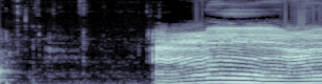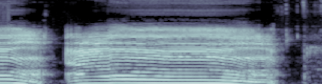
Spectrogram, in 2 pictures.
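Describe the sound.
Two long, deep, resonant roaring calls blown through a slightly ribbed plastic tube, imitating a red deer stag's roar to lure a stag, each lasting about three seconds with a brief pause between, loud with no talking.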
